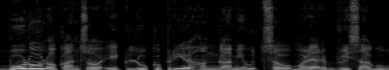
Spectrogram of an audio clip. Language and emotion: Goan Konkani, neutral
